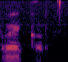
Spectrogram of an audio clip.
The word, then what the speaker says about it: record: Ini namanya record. Nah, padahal tulisannya sama nih. Nah, kalau yang rekam itu bacanya record. I record.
